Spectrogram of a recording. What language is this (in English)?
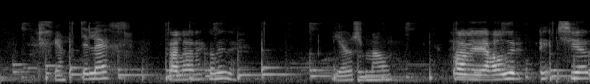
Icelandic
